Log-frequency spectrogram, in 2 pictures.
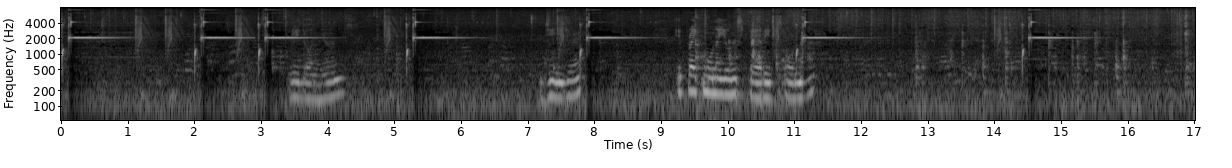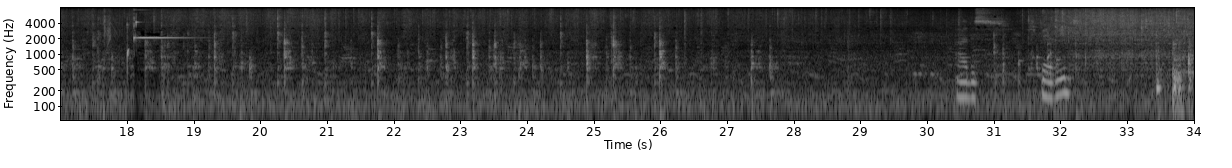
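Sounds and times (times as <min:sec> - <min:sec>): aromatics sizzling in hot oil: 0:00.0 - 0:34.0
spatula tapping against pan: 0:12.8 - 0:28.0.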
